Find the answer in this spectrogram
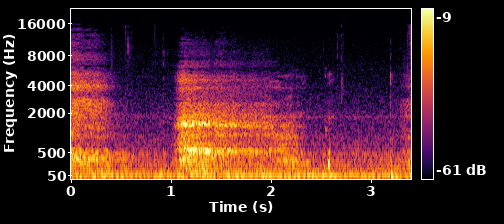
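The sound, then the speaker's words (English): Heavy breathing from a person lying down: one stronger breathy exhale near the start, then softer, steady breaths. The sound is faint throughout, with no talking. “I want to just lay here and bask. But I can't imagine you want to listen to me breathe for like the next 10 minutes.”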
